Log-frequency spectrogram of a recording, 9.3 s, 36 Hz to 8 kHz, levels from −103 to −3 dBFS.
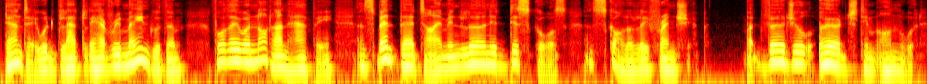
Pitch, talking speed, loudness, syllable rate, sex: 110 Hz, 175 wpm, -22 LUFS, 5.3 syllables/s, male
